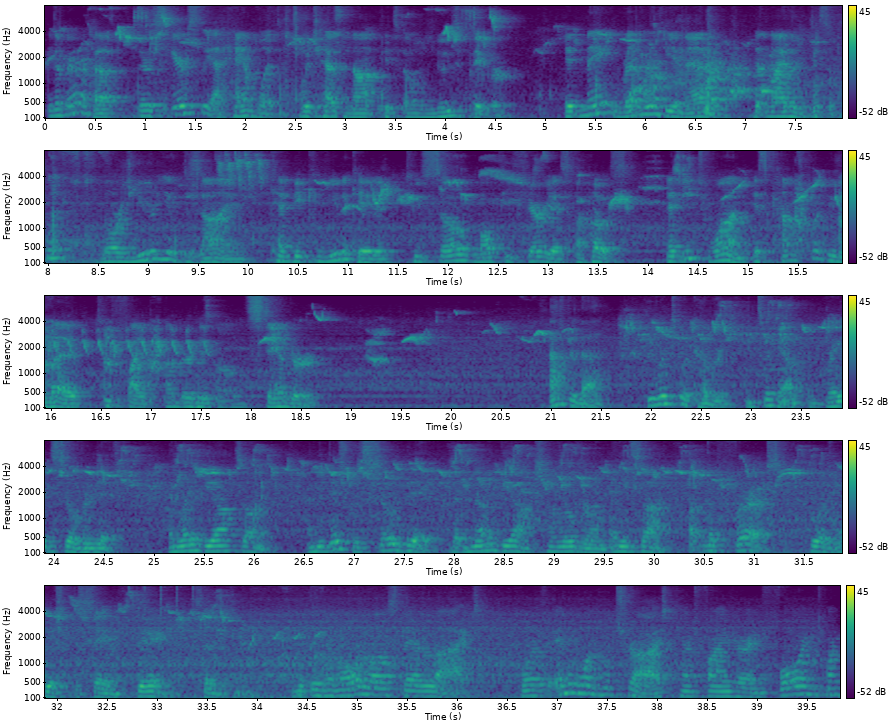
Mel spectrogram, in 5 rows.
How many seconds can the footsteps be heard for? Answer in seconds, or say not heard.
not heard.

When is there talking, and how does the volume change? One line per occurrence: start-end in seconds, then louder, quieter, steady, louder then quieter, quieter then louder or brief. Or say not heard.
0.0-18.6 steady
20.9-39.8 steady.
